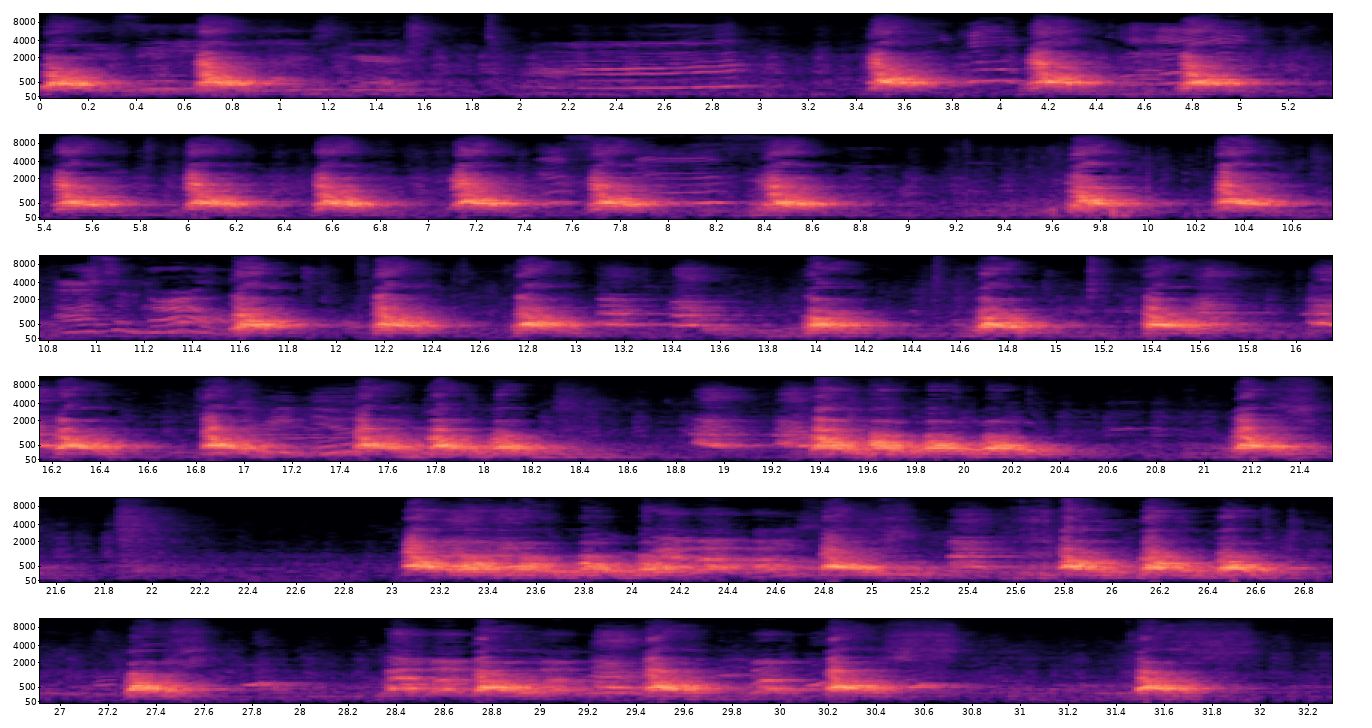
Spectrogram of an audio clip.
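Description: Shelter dogs in kennel runs barking over and over, about two barks a second. A rising-and-falling whine comes a couple of seconds in, and the barking stops briefly about three-quarters of the way through.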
